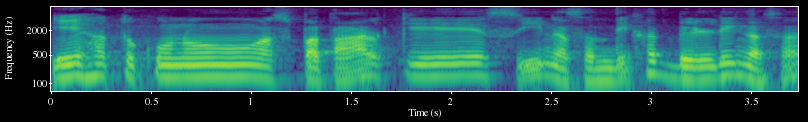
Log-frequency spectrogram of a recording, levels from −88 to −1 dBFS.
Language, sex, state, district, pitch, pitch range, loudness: Chhattisgarhi, male, Chhattisgarh, Rajnandgaon, 145 Hz, 135-150 Hz, -21 LUFS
